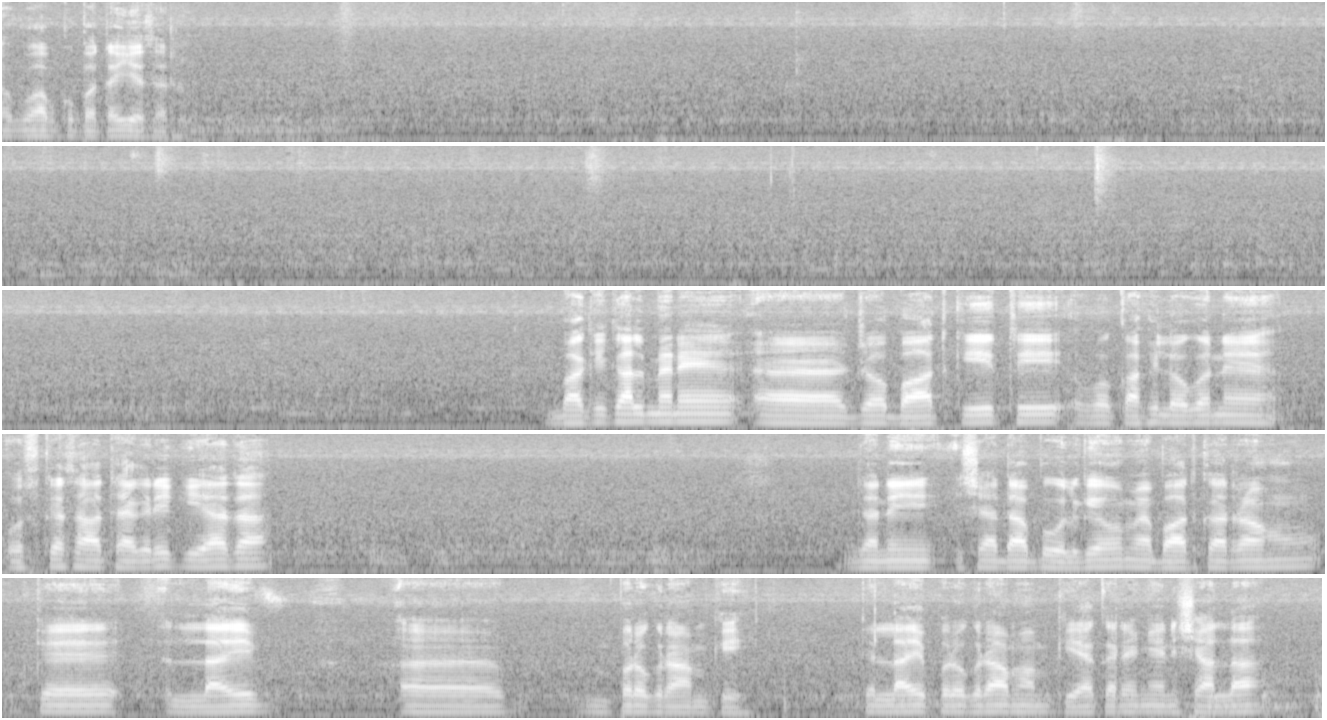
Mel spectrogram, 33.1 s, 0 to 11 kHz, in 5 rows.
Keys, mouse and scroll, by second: 0.8-2.6 drag, 2.6 space, 2.7 click, 3.1 space, 3.7 click, 4.8 space, 4.9 click, 5.2 space, 5.5 ctrl+z, 6.0-7.7 drag, 7.7-9.6 drag, 9.6-11.5 drag, 11.5 space, 11.7 click, 12.0 space, 13.0-14.8 drag, 14.8 space, 15.0 click, 15.6 space, 15.7 space, 16.0-23.0 drag, 23.0 space, 23.2 click, 23.5 space, 24.4-29.6 drag, 29.6 click, 30.8 x, 30.9-33.0 drag.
